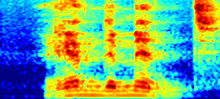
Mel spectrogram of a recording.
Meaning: 1. yield, performance 2. efficiency (of energy conversion)
- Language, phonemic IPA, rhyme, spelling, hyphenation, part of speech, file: Dutch, /ˌrɛn.dəˈmɛnt/, -ɛnt, rendement, ren‧de‧ment, noun, Nl-rendement.ogg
